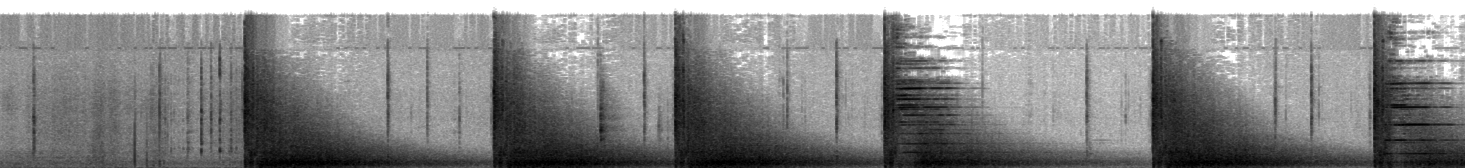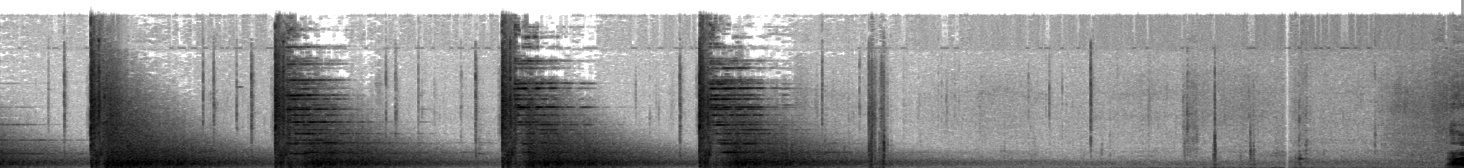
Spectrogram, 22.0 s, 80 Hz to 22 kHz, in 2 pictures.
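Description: A Tara TM-9 pistol fires about ten sharp, loud shots one at a time, each a hard crack with a ringing metallic tail, spaced a second or two apart and heard up close.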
